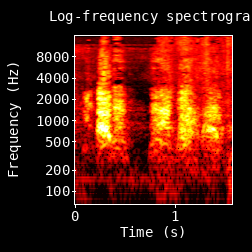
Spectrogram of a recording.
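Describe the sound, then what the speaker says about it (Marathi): Several short dog barks and yelps in quick bursts, fairly faint, with brief gaps between them, as if dogs are scuffling a short distance away. "चार कुत्रे एका कुत्र्याला चावत होते"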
